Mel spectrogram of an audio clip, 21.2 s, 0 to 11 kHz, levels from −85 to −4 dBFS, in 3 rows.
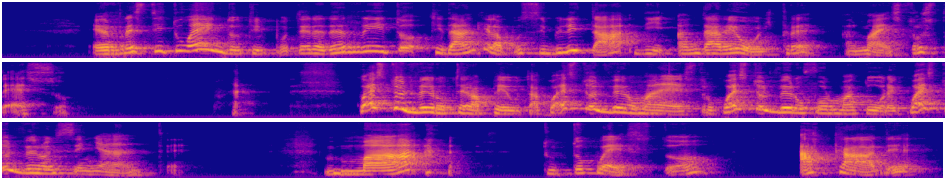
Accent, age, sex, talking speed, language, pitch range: native, 40-59, female, 115 wpm, Italian, 175-250 Hz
